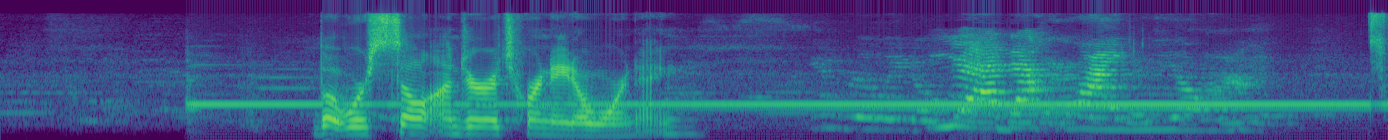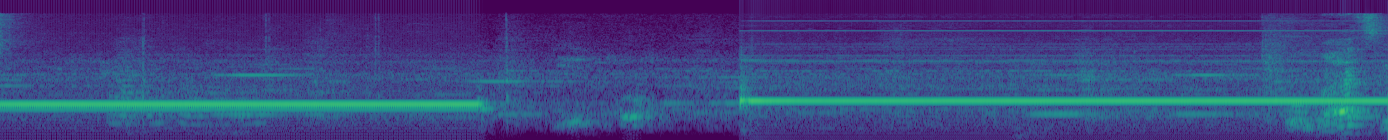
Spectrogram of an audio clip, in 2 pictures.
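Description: A steady electronic alert tone sounds from a television.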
